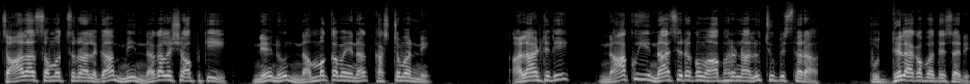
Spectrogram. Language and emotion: Telugu, angry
